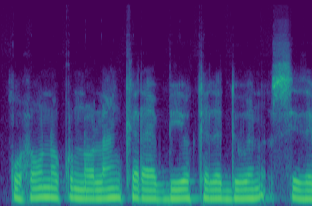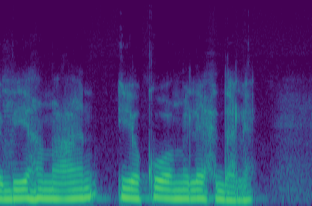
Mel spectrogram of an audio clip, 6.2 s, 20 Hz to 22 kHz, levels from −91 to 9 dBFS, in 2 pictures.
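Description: At 1.57 to 1.64 s there is a short concealed packet loss. About 40 ms of the speech never arrived in time. The receiver filled roughly 44 ms by extending the preceding sound, then blended back. It comes across as a brief smear in the speech.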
